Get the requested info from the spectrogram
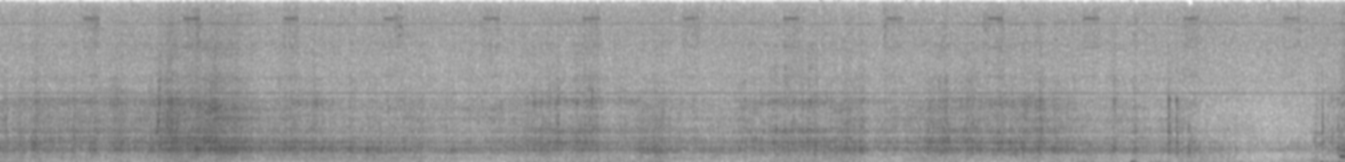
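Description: Water rushing and hissing past a windsurf longboard's hull as it sails, in a steady wash that swells and eases, over a low unsteady rumble.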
